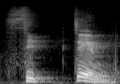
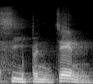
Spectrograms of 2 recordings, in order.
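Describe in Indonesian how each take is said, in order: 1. Suku kata 'en' di tengah dihilangkan. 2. Suku kata 'en' di tengah dipertahankan. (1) "Jadi en-nya dibuang" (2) "bukan si bencen"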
